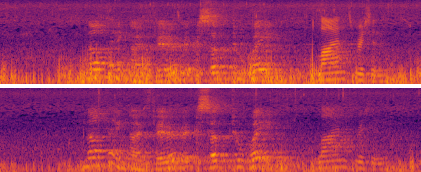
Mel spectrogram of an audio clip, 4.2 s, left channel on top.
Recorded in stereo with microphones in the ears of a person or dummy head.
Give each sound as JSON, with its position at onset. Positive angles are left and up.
{"t": 0.8, "sound": "a man speaking", "side_deg": -85, "distance_m": 6.5}
{"t": 3.1, "sound": "a woman speaking", "side_deg": 45, "distance_m": 0.9}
